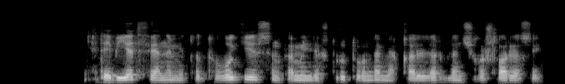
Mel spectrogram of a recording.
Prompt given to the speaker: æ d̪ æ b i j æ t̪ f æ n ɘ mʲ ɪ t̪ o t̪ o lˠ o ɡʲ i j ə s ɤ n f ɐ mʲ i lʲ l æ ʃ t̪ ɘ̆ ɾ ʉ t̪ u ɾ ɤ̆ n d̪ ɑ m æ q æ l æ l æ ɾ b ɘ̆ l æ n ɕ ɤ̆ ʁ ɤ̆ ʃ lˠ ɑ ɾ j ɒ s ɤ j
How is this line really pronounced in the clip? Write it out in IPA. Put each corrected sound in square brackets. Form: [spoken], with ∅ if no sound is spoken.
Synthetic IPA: æ d̪ æ b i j æ t̪ f æ n ɘ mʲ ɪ t̪ o [d̪] o lˠ o ɡʲ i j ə s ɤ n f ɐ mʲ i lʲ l æ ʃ t̪ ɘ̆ ɾ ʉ t̪ u ɾ ɤ̆ n d̪ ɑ m æ q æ l æ l æ ɾ b ɘ̆ l æ n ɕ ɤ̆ ʁ ɤ̆ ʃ lˠ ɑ ɾ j ɒ s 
